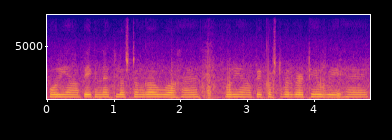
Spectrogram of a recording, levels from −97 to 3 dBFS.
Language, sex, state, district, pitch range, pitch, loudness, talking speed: Hindi, female, Haryana, Rohtak, 215-220 Hz, 220 Hz, -16 LUFS, 185 wpm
